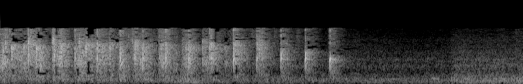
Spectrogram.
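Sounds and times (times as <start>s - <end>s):
crowd applauding: 0.0s - 3.5s.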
